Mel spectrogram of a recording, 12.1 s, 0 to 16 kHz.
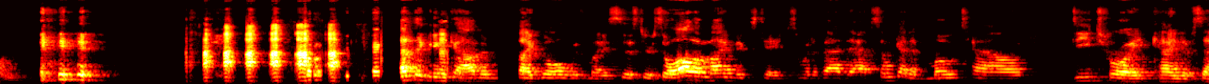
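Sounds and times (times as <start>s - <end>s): man laughing heartily: 0.4s - 1.0s, 1.9s - 4.6s.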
